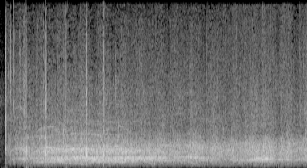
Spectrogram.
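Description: A church audience breaks into loud, sustained applause to welcome Joyce Meyer, dense clapping and a few cheers filling the room from start to finish.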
